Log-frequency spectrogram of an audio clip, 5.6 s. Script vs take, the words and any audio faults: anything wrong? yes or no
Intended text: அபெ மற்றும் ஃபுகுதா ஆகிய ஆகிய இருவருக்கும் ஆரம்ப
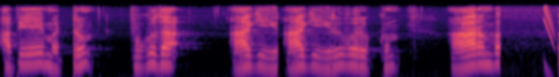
yes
